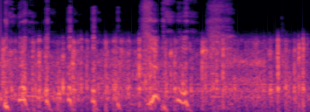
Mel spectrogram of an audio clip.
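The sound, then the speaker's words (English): Rapid, forceful typing on a keyboard by a dispatcher taking information from a caller: a dense, steady clatter of sharp key clicks, with a faint voice murmuring underneath at moments. “Okay, typing very fast and hard.”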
